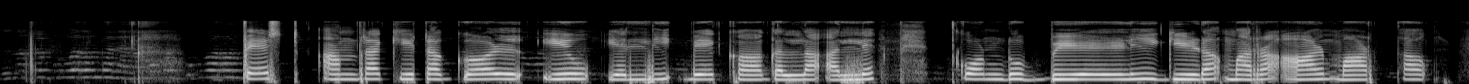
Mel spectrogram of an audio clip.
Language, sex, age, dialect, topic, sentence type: Kannada, female, 31-35, Northeastern, agriculture, statement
